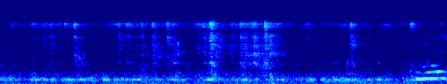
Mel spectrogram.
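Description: Near silence: faint rustling and a few light ticks of paper book pages being turned, over a low steady hum, heard as an old home video played back through a television speaker.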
